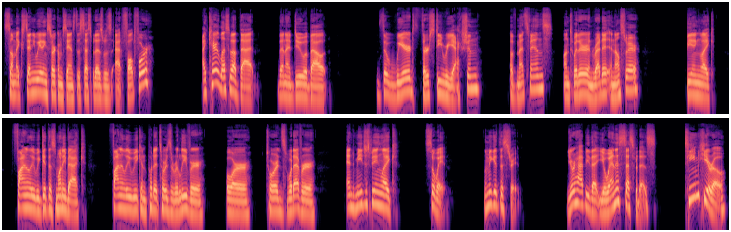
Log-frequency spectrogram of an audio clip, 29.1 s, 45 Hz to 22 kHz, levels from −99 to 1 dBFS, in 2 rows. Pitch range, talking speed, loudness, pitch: 115-160 Hz, 140 wpm, -18 LUFS, 135 Hz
